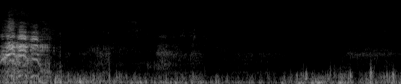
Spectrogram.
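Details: Neighing Friesian horse Lieke, from a herd, calling Mama as Reintje comes back to the pasture after a dressage competition; a loud, high, wavering whinny lasting half a second, followed by quiet thuds and faint rustling.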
